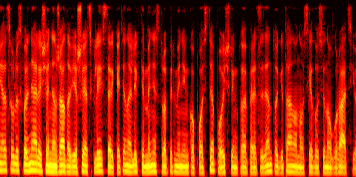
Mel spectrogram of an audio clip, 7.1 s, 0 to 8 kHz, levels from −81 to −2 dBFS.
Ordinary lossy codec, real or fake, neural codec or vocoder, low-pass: Opus, 32 kbps; real; none; 7.2 kHz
